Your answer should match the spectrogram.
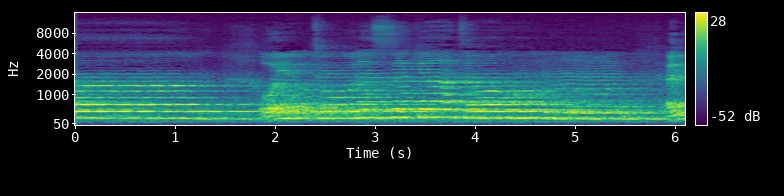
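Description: A solo voice recites the Quran in melodic tajweed chant, holding long steady notes. There is a short break and a new phrase starts about two seconds in.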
